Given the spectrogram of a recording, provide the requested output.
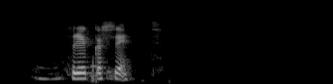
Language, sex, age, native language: Icelandic, female, 9, Icelandic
